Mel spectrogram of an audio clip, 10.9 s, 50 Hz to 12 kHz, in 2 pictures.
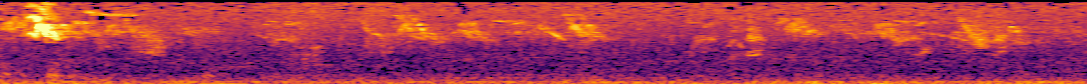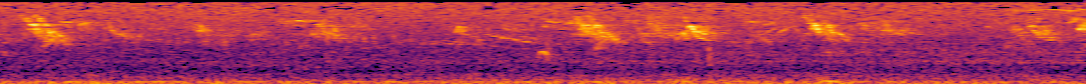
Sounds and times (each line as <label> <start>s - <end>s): blue tit 0.0s - 10.8s
sparrows 0.0s - 10.8s
wind noise 4.0s - 10.8s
